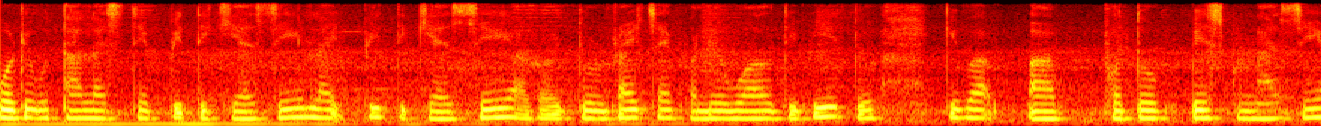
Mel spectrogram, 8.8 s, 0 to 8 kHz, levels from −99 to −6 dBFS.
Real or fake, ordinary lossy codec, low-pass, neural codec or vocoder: real; none; 7.2 kHz; none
